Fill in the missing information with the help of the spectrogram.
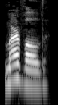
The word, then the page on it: marveled: British English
